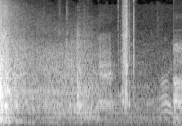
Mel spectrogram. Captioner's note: shots fired; reloads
